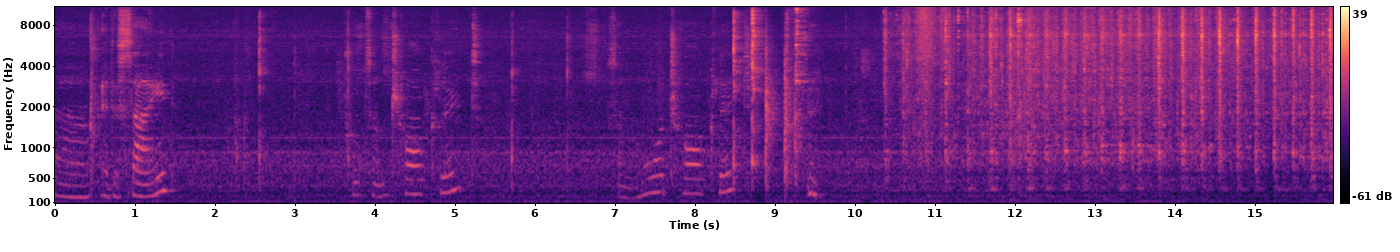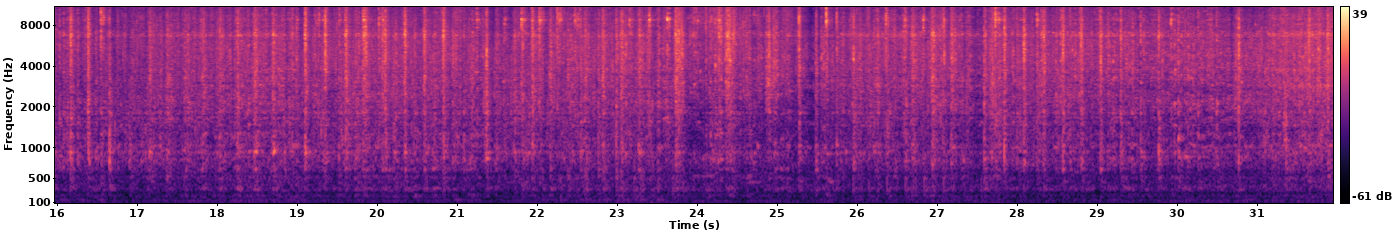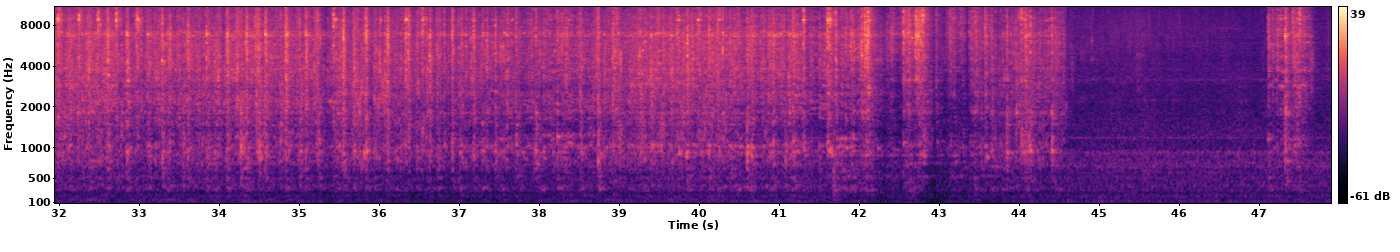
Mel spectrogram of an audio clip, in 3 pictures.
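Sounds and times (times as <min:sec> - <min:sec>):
utensil stirring in a pot: 0:10.4 - 0:44.8, 0:47.1 - 0:47.8.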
